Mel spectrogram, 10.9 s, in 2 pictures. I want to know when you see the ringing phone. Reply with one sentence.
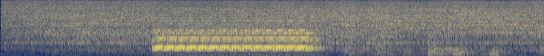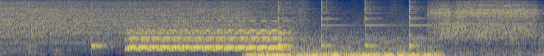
You can hear the ringing phone from 1.5 to 3.2 s and from 6.7 to 8.4 s.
